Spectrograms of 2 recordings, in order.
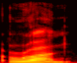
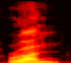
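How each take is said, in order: First: The r starts with a quick rounded oo onset. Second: The same.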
